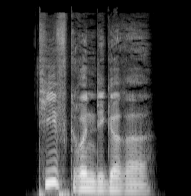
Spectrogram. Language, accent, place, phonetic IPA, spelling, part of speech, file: German, Germany, Berlin, [ˈtiːfˌɡʁʏndɪɡəʁə], tiefgründigere, adjective, De-tiefgründigere.ogg
- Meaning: inflection of tiefgründig: 1. strong/mixed nominative/accusative feminine singular comparative degree 2. strong nominative/accusative plural comparative degree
